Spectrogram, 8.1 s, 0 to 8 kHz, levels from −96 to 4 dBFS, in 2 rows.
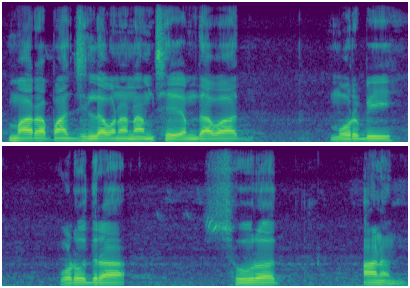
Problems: constant background noise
